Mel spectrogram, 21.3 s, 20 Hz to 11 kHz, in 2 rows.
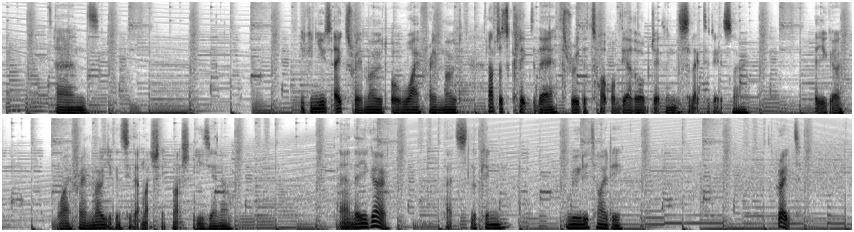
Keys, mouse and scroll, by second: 3.2 click, 4.5 middle click, 5.4 click, 6.0 middle click, 8.4 click, 9.2 middle click, 10.3 click, 10.8 middle click, 12.2 Delete, 12.7 Return, 13.9 click, 15.3 Tab, 15.8 click, 16.2 middle click, 18.3 scroll down 1, 19.3 KP_1, 20.3 scroll up 1.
